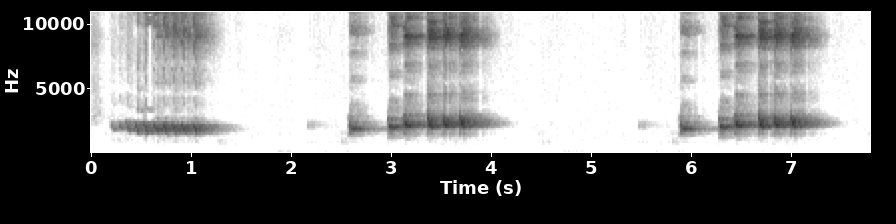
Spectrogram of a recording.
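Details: Yellow-vented bulbul song from a training recording for caged birds: one sustained warbling phrase, then two lively chattering bursts of rapid, liquid notes about three seconds apart, with silence between.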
